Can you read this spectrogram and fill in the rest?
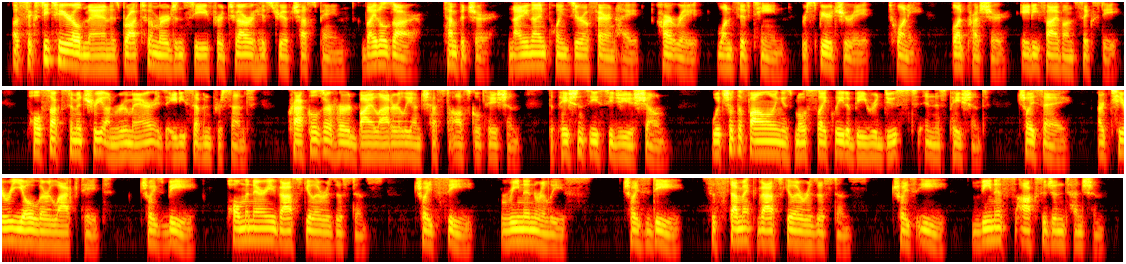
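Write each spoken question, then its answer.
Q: Which of the following is most likely to be reduced in this patient?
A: E: venous oxygen tension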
